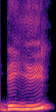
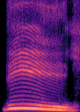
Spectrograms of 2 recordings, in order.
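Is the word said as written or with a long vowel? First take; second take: as written; long vowel. First: Each written letter is sounded, giving two syllables. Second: The middle merges into one long vowel sound. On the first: The speaker calls it wrong. "You write di" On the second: The speaker calls it right. "like a long E, long I sound"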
